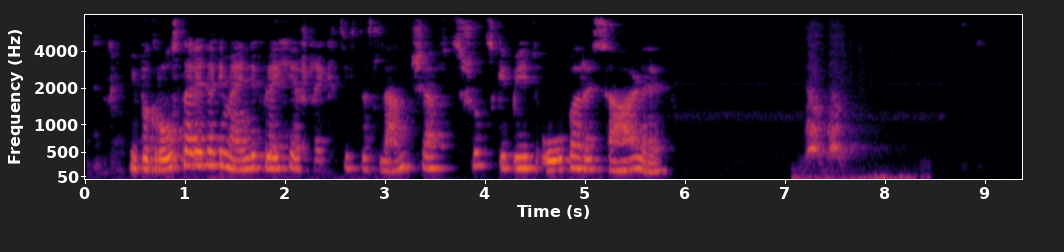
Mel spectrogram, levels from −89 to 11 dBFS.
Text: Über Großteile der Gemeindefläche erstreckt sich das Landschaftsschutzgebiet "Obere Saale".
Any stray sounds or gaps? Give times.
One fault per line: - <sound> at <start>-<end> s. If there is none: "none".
- bark at 7.1-8.5 s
